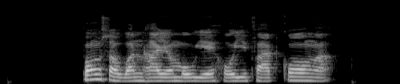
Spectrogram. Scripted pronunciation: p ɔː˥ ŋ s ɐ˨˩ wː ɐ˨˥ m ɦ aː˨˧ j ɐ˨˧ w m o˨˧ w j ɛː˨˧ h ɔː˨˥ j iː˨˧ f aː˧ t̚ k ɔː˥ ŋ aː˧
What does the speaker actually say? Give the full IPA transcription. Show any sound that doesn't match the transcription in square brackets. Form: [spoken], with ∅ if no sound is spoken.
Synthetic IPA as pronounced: p ɔː˥ ŋ s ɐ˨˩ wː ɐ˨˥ [n] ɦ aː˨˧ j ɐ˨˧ w m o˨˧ w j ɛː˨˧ h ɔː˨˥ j iː˨˧ f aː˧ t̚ k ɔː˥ ŋ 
